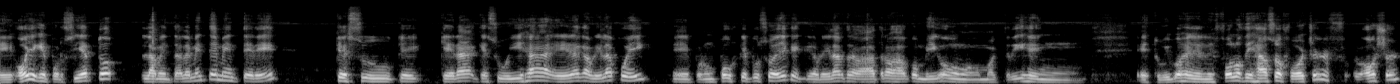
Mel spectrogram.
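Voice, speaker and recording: With lively intonation and a fairly high pitch, a man speaks at a moderate pace over a quiet background, the sound dry and close with no echo. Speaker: podcast host and radio host. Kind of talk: news reading; casual chat. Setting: live stream from home. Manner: animated.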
